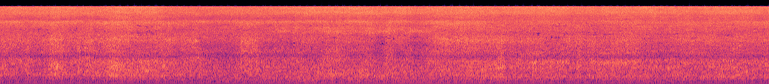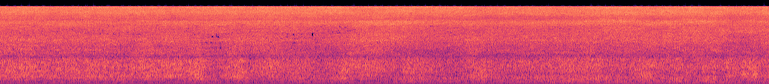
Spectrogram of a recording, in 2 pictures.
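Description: Pressure washer jet spraying water hard against a zero-turn mower's deck and tires. It is a steady, continuous hiss with no breaks, blasting off mud and grass stains loosened by a soaked-on truck wash.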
